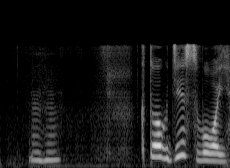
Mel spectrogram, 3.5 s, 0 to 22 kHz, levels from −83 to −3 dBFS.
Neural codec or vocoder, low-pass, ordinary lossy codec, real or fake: codec, 16 kHz, 0.9 kbps, LongCat-Audio-Codec; 7.2 kHz; none; fake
